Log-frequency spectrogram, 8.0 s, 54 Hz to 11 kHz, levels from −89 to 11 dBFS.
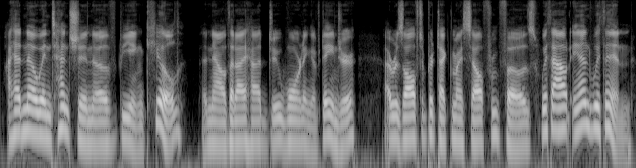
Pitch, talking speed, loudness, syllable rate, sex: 135 Hz, 195 wpm, -17 LUFS, 5.1 syllables/s, male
